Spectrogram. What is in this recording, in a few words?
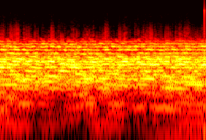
Tractor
